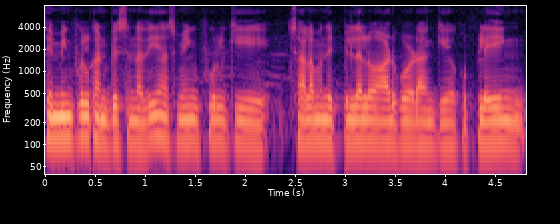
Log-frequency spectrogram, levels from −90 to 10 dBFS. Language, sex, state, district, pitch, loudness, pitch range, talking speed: Telugu, male, Andhra Pradesh, Visakhapatnam, 110 Hz, -17 LUFS, 105-110 Hz, 150 wpm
